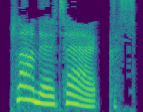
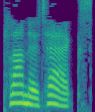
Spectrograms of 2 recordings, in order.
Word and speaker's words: Planet X: The X in the name represents an unknown and is pronounced as the letter, as opposed to the Roman numeral for 10.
